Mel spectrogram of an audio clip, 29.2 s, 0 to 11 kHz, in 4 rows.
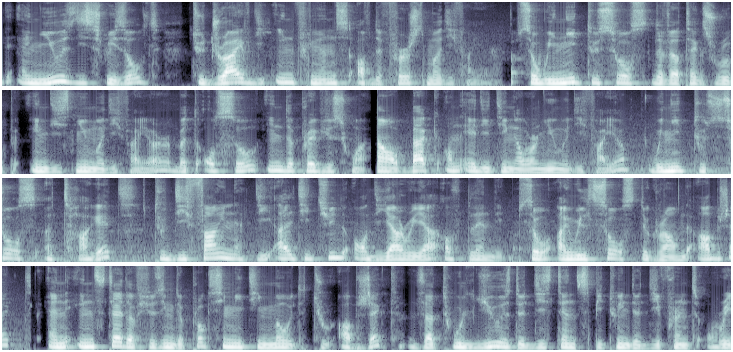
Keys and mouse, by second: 4.9-7.8 drag, 8.6 click, 11.6 click, 13.0 click, 19.3 click, 27.5-28.0 middle drag, 29.0-29.1 drag.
